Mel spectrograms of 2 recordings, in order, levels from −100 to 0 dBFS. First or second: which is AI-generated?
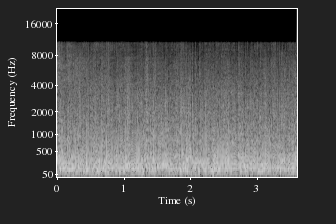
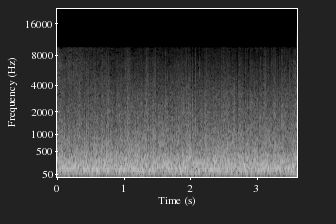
first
